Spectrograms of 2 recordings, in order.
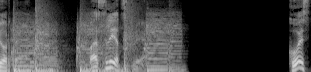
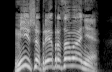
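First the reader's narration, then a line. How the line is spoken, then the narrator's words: Shout. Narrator (Russian): крикнул Костик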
